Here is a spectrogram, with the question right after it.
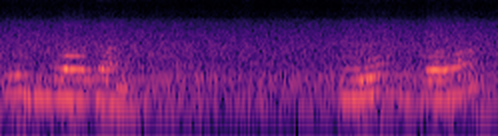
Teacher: উদ, তারপরে হলো ব, তারপরে ব এসেছে, ব, যদিও বয় অকার কিন্তু এখানে সরাসরি ব এসেছে, ও আসে। ইংলিশ ওয়ার মতো আসে না, বি এর মতো আসছে। এখানে বানানে ওকার আছে বলে ওকার আসছে, কিন্তু সরাসরি বটি আমরা এখানে পেয়েছি, এখানে ওয়া আসে না। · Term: বর্গীয় ব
